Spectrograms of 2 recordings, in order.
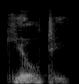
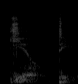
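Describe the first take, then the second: First: Said in the usual way. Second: Breathy whispered echo of guilty; guilty, whispered almost silently. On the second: Shown as a demonstration. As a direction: whisper the word guilty as an eerie afterthought. Repeats word, then whispers it.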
